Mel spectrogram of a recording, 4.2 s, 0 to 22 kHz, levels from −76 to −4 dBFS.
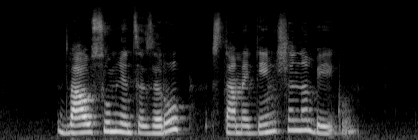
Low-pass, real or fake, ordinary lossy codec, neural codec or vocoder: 19.8 kHz; fake; none; codec, 44.1 kHz, 7.8 kbps, Pupu-Codec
